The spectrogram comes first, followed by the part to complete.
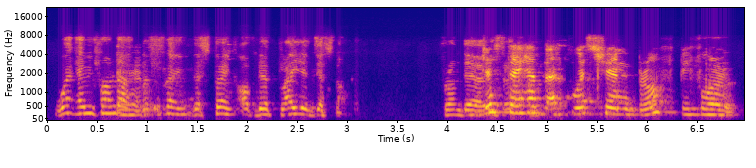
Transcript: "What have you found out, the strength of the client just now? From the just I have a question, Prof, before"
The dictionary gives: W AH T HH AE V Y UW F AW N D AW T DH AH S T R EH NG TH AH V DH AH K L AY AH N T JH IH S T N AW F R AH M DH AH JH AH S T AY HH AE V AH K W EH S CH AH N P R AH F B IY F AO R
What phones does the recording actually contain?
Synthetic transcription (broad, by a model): W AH T HH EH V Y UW F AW N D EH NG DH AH S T R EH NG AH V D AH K L AY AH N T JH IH S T N AW F R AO M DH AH JH AH S T AY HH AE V AH K W EH S CH AH N B R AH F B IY F AO R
